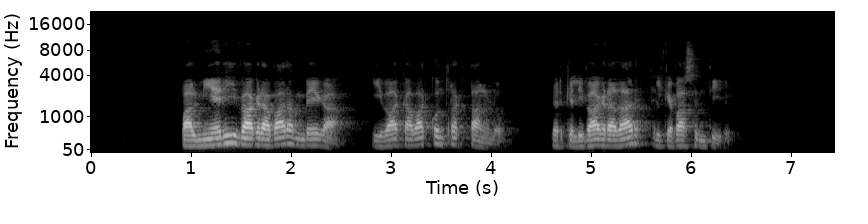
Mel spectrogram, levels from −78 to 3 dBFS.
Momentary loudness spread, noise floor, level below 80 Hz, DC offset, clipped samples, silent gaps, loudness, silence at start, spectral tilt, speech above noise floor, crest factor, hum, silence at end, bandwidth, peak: 19 LU; -81 dBFS; -82 dBFS; under 0.1%; under 0.1%; none; -26 LUFS; 0.9 s; -6 dB/octave; 55 dB; 20 dB; none; 1.05 s; 10.5 kHz; -8 dBFS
